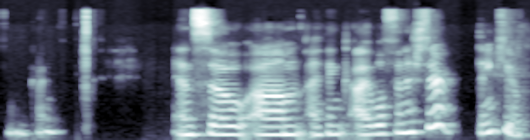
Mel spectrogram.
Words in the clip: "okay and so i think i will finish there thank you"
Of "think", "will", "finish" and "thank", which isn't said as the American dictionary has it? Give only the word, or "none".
none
